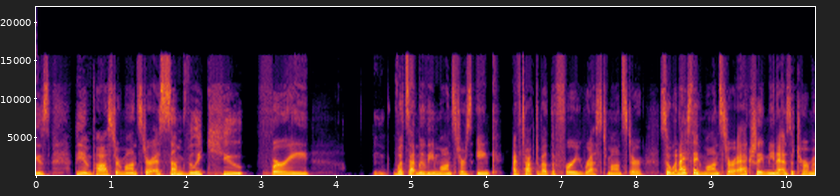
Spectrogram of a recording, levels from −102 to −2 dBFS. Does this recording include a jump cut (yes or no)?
yes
